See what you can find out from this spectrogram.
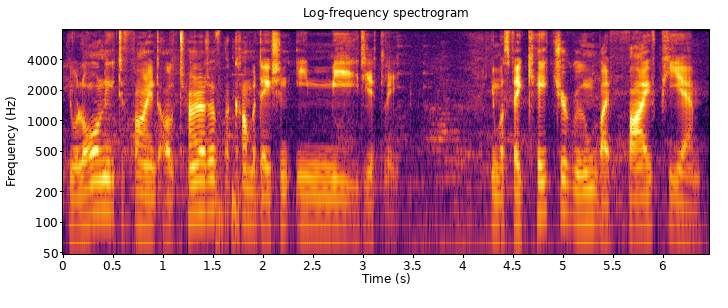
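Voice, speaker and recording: A man's voice: low voice, animated, a little fast, fairly bright tone. A man playing a haughty, officious hotel manager in a radio drama, scolding in a pompous, formal, disdainful way. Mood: disdainful, stern. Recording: busy crowd chatter behind.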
